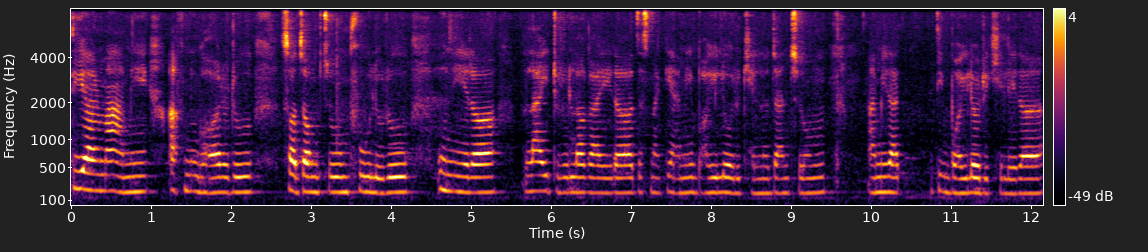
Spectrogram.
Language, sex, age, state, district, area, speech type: Nepali, female, 18-30, West Bengal, Darjeeling, rural, spontaneous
